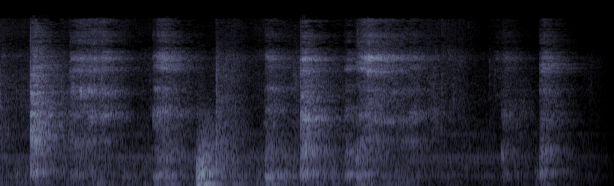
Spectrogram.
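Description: Cutlery clinks and scrapes against a bowl as a seasoned avocado filling is mixed, about seven distinct close knocks in an uneven rhythm, loud and alone.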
